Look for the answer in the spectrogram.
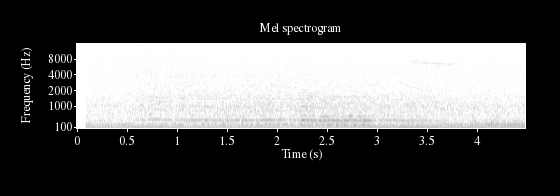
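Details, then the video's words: Bees buzzing: a steady, low droning hum with faint higher overtones that runs unbroken and even in volume from start to finish. "Bee song"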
